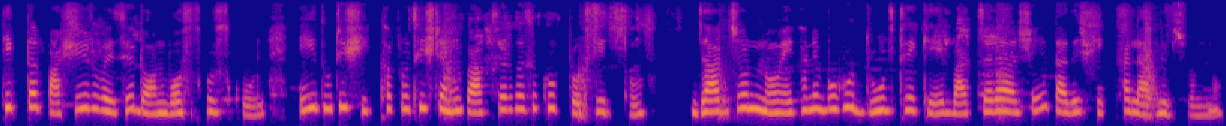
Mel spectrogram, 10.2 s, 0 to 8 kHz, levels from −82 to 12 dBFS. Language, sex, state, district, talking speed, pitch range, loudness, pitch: Bengali, female, West Bengal, Kolkata, 165 wpm, 220-290 Hz, -22 LUFS, 250 Hz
